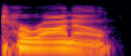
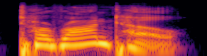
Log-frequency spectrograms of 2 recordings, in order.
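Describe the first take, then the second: First: The second T is dropped. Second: The second T is clearly pronounced. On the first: The speaker is Canadian. The speaker calls it right. "If they're Canadian, they'll say Toronto. ... You don't pronounce the T" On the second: The speaker is not Canadian. The speaker calls it wrong. "If they're not Canadian, they'll say Toronto"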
